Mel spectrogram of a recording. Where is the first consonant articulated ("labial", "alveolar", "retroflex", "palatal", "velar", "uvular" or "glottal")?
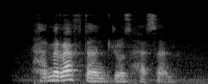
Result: glottal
